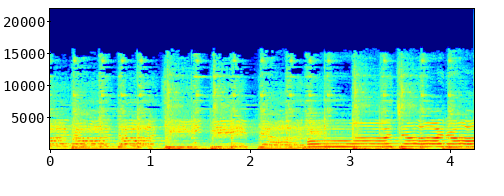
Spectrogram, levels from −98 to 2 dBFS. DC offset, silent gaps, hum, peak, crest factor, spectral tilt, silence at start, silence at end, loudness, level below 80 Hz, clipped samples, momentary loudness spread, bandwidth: under 0.1%; none; none; -4 dBFS; 16 dB; -4 dB/octave; 0 s; 0 s; -19 LUFS; -34 dBFS; under 0.1%; 6 LU; 16 kHz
